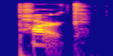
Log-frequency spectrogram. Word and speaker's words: park: Park, simple word, but watch pronunciation different from pork.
